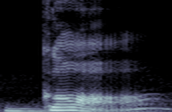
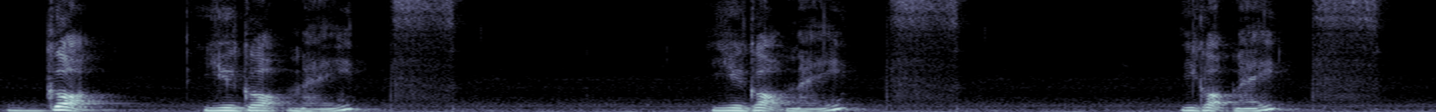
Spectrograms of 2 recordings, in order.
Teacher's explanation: He doesn't say ga like there's no t sound at all. He stops himself just before that t sound.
